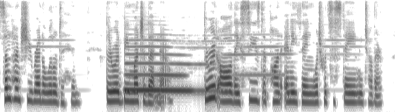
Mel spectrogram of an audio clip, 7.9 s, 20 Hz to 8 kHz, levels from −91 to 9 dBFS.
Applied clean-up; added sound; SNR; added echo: classical method Wiener filter.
